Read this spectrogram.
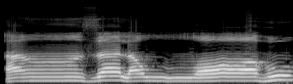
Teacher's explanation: انزل اللہ، زا میں سیٹی کی آواز پیدا کرنا ہے. لفظ اللہ کے نام سے پہلے زبر ہے، لفظ اللہ کے نام کو موٹا کرنا ہے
